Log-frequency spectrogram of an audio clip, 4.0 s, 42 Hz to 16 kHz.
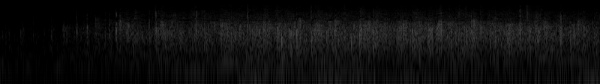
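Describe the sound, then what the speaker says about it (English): Crowd applause from an audience at a political campaign rally in a Batman video game on PS4, swelling up within the first second and then holding as a steady, dense wash of clapping. "could have heard that applause"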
